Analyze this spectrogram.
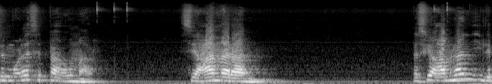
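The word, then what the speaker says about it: عمرو: Le waw dans le mot amr, il est là seulement pour indiquer. En aucun cas il se prononce. Donc ne cherchez pas à le prononcer en disant Amroun ou Amroun je ne sais quoi.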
